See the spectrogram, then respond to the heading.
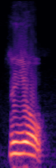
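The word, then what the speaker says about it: りょ: Ryo.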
